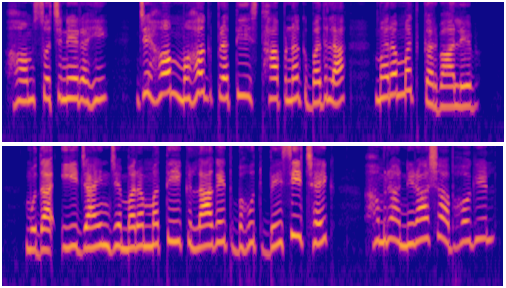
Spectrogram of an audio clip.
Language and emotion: Maithili, sad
